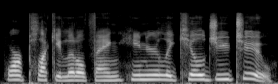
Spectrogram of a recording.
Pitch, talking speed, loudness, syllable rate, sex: 205 Hz, 195 wpm, -15 LUFS, 4.9 syllables/s, female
